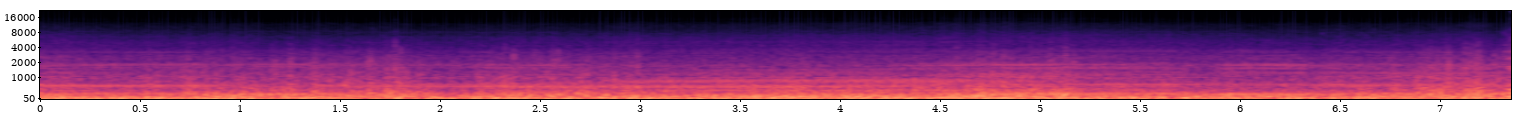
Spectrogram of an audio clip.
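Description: A Ninja 400 motorcycle leaning through turns, its engine a steady close drone mixed with heavy wind rush over the microphone, loud and continuous with no talking.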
